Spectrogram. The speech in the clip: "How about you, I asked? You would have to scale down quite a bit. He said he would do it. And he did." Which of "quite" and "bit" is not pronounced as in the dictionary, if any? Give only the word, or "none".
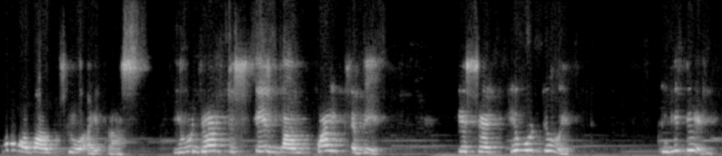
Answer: none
